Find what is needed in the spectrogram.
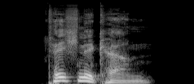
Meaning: dative plural of Techniker
- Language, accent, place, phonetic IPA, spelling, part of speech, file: German, Germany, Berlin, [ˈtɛçnɪkɐn], Technikern, noun, De-Technikern.ogg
